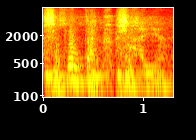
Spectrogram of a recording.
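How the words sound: The voice is breathy, soft and drawn out.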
